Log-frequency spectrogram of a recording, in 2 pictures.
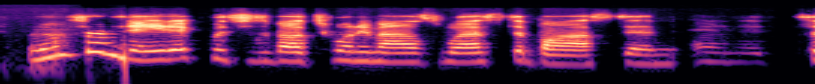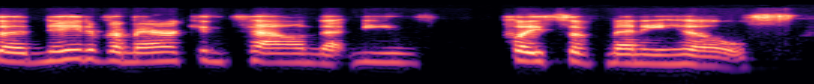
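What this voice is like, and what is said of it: Slight Boston accent. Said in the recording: “Boston accent... there's the accent right there... Some Boston that drops in there”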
